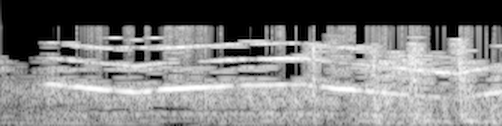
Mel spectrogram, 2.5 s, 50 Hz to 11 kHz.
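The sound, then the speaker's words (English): Police car sirens wail loudly and steadily, the sustained tone sliding slowly over traffic rumble as police cars pull up before 3742 Waverly Court, with no voices. “The police cars were blowing up before 3742 Waverly Court as I arrived.”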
